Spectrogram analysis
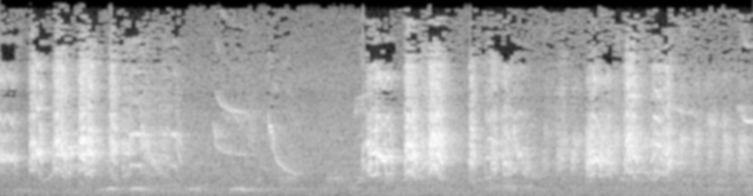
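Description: Yellow-chevroned parakeets give harsh, shrill chattering screeches in rapid bursts, several birds overlapping, with brief pauses between bouts and a few soft lower notes beneath.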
